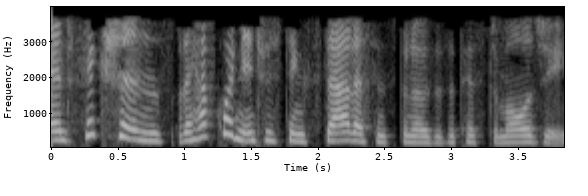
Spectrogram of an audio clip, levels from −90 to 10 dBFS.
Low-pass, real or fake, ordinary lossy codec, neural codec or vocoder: 3.6 kHz; real; MP3, 24 kbps; none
